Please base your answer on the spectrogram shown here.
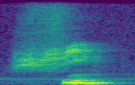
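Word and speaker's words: شین: तीन बिंदियां होती है शीन इसका उच्चारण हिंदी के श जैसा होता है शीन शीन येय शीन भी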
